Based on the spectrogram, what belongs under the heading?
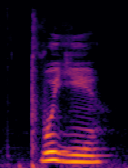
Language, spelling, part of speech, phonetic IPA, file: Ukrainian, твоє, pronoun, [twɔˈjɛ], Uk-твоє.ogg
- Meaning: nominative/accusative/vocative neuter singular of твій (tvij)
